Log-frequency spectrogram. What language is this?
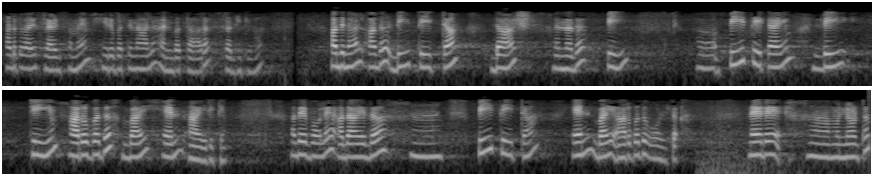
Malayalam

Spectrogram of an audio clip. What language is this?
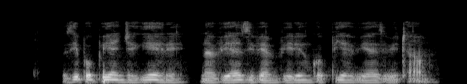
Swahili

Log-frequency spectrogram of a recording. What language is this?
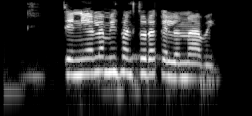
Spanish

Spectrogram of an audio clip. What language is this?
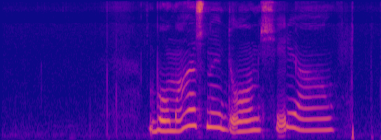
Russian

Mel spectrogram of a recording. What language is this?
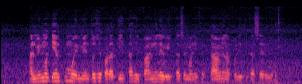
Spanish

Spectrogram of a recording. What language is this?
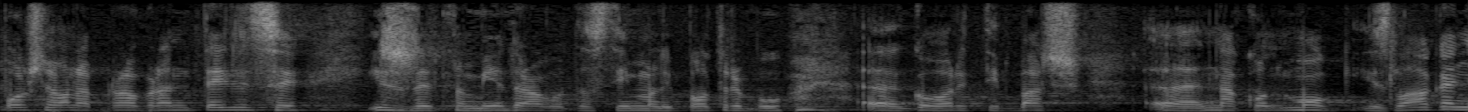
Croatian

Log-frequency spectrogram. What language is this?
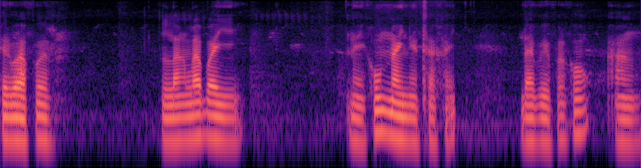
Bodo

